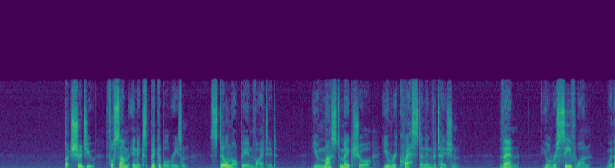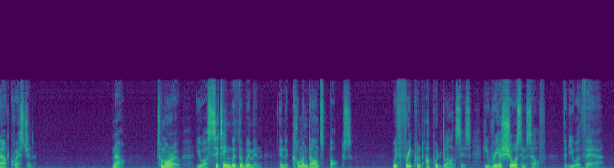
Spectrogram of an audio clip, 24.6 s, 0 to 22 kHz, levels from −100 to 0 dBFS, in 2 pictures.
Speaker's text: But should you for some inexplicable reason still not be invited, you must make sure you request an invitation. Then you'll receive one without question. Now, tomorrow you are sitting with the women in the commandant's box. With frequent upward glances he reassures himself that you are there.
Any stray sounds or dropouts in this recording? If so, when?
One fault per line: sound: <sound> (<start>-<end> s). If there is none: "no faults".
no faults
